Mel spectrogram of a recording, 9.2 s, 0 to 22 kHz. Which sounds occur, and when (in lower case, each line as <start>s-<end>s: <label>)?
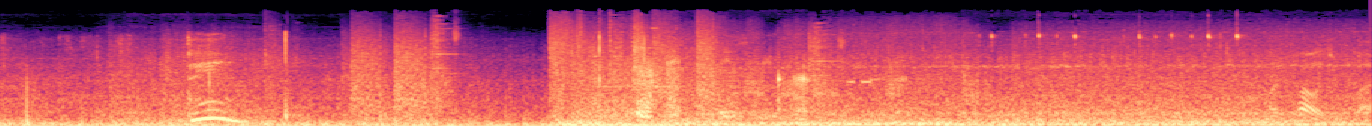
0.0s-9.1s: video game sound
0.0s-9.1s: wind noise (microphone)
0.2s-0.2s: tick
0.3s-1.0s: generic impact sounds
1.1s-1.6s: generic impact sounds
1.2s-1.6s: man speaking
1.2s-1.3s: tick
1.4s-1.4s: tick
1.9s-1.9s: tick
2.3s-3.0s: gunfire
3.6s-5.6s: gunfire
4.0s-4.0s: tick
4.1s-5.5s: man speaking
4.3s-4.3s: tick
5.7s-5.8s: beep
6.6s-6.7s: tick
6.9s-6.9s: tick
7.1s-7.2s: tick
7.6s-7.6s: tick
7.8s-7.8s: tick
8.0s-8.1s: tick
8.2s-8.3s: tick
8.4s-9.1s: man speaking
